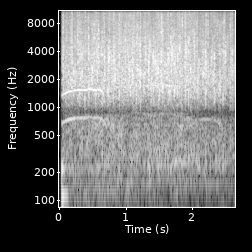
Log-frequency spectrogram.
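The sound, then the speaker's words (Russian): An audience applauds steadily after being asked to clap if they went to summer camp as children, a dense wash of many hands clapping at an even loudness throughout, with a faint whistle-like tone and murmurs blended in. “А похлопайте те, кто в детстве был в лагере.”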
